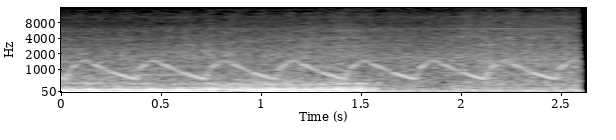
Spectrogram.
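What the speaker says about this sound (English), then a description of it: "I hear the police, they're looking for me." A wailing police siren sweeps up and down in repeated cycles inside a truck driving video game, loud and close over a low engine rumble.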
